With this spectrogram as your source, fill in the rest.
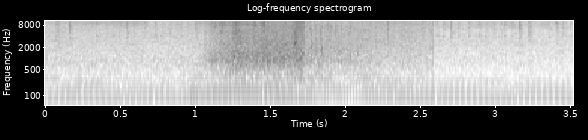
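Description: Tyres spin and spray loose sand in a short rush.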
